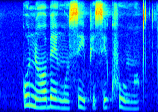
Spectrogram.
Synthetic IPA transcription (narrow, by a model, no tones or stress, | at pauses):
k̬unɔɓɛŋusipʰisikʰuːŋɔ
